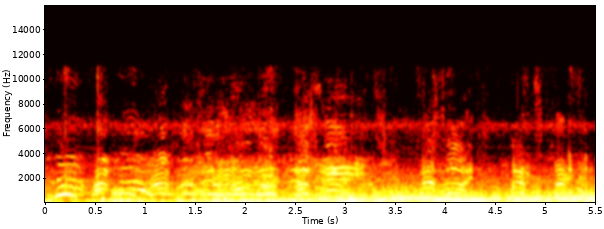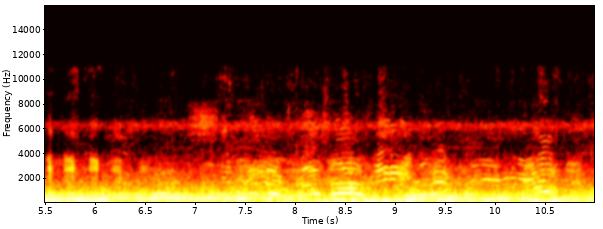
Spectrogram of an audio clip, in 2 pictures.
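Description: Several voices shouting calls across a rugby pitch during open play, with a steady rush of wind on the microphone underneath.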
